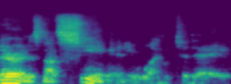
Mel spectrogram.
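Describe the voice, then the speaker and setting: Putting on a growling character voice, a man speaks at medium pitch and a moderate pace. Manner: dangerous growl.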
